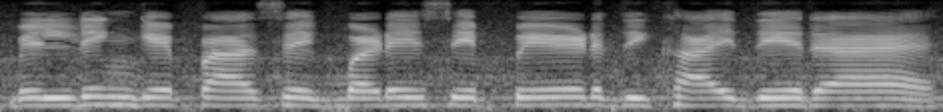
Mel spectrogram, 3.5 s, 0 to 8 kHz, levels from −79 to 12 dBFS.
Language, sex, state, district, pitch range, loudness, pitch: Hindi, female, Chhattisgarh, Raipur, 195-205 Hz, -11 LUFS, 195 Hz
